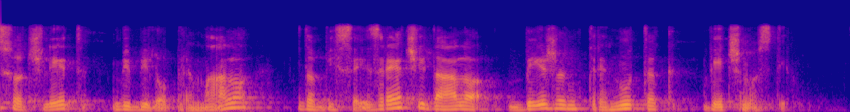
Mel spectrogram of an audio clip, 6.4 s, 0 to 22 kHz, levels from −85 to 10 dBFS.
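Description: Right through the speech there's heavy Opus voice compression, with the SILK linear-prediction coder doing all the work in wideband mode. The band is squeezed down, so the top end is gone, and the excitation is coded coarsely in 20 ms frames. You hear it as muffled, hoarse, faintly robotic speech, and the damage level points to a bitrate of about 10 kbps.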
